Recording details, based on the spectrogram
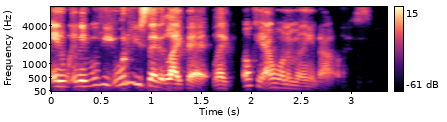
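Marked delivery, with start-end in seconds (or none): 1.9-3.2 lifeless, energy-free delivery, no feeling behind it. Showing a line said without emotion: flat, lifeless delivery. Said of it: "there's no life behind those words".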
